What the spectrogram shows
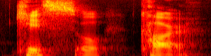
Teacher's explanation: Come P e T, le altre consonanti occlusive, anche la K in inglese è spesso aspirata.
